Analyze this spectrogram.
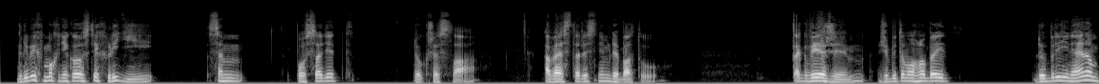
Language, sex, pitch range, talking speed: Czech, male, 115-145 Hz, 135 wpm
